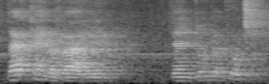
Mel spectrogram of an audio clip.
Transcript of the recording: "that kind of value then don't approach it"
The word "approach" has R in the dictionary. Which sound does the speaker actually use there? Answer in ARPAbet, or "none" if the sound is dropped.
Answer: none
